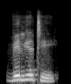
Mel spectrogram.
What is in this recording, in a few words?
"velleity", Indian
